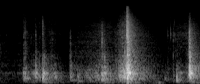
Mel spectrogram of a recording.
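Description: Bamboo expandable silverware organizer being pulled open in a drawer: wood sliding and knocking against wood in a few short scrapes, the loudest about a second in, with a sharper knock near the end.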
